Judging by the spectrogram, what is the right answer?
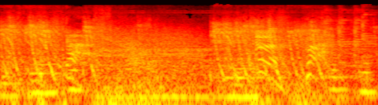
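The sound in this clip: Lightsaber combat in a Star Wars video game: a fast flurry of loud swooshes, crackling clashes and impact hits, packed tightly together with barely any break.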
